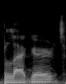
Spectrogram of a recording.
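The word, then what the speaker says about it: blackguard: passage what say you I know it's pronounced blaggard but I refuse to pronounce it that way it sounds dumb I'll do it updated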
